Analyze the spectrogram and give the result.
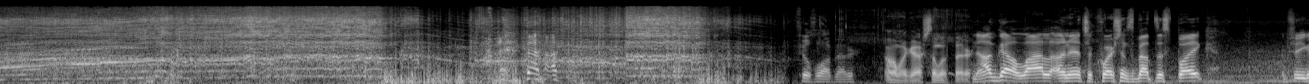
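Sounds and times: wind noise: 0.0s - 8.0s
electric motor whining: 0.0s - 9.7s
tyre noise: 0.0s - 9.8s.

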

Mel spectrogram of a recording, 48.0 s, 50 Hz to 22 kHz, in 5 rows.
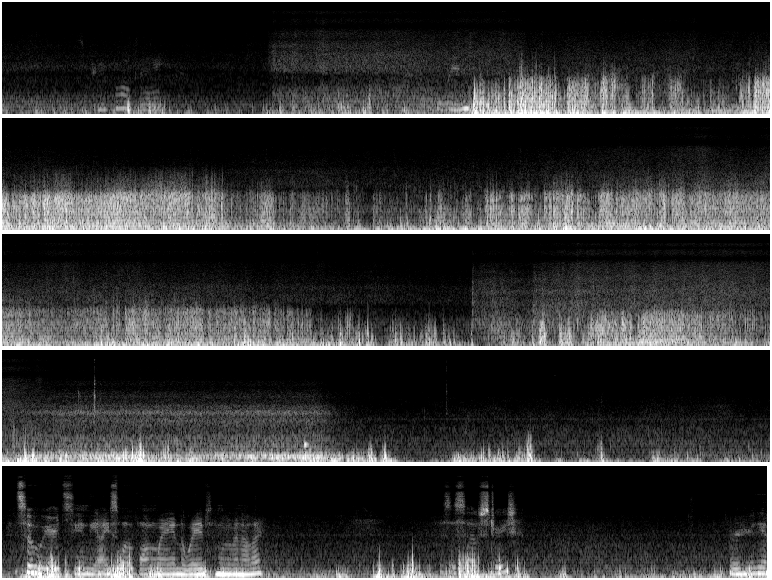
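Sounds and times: wind buffeting microphone: 3.3s - 47.9s
waves washing onto rocks: 25.1s - 32.6s.

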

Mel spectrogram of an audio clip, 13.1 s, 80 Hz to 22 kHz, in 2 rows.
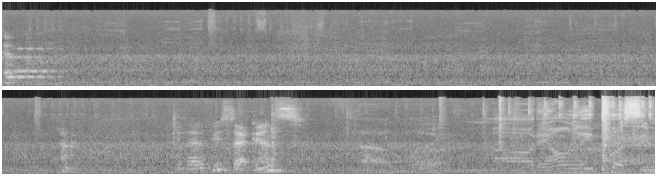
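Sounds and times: steady background noise: 0.0s - 13.0s.

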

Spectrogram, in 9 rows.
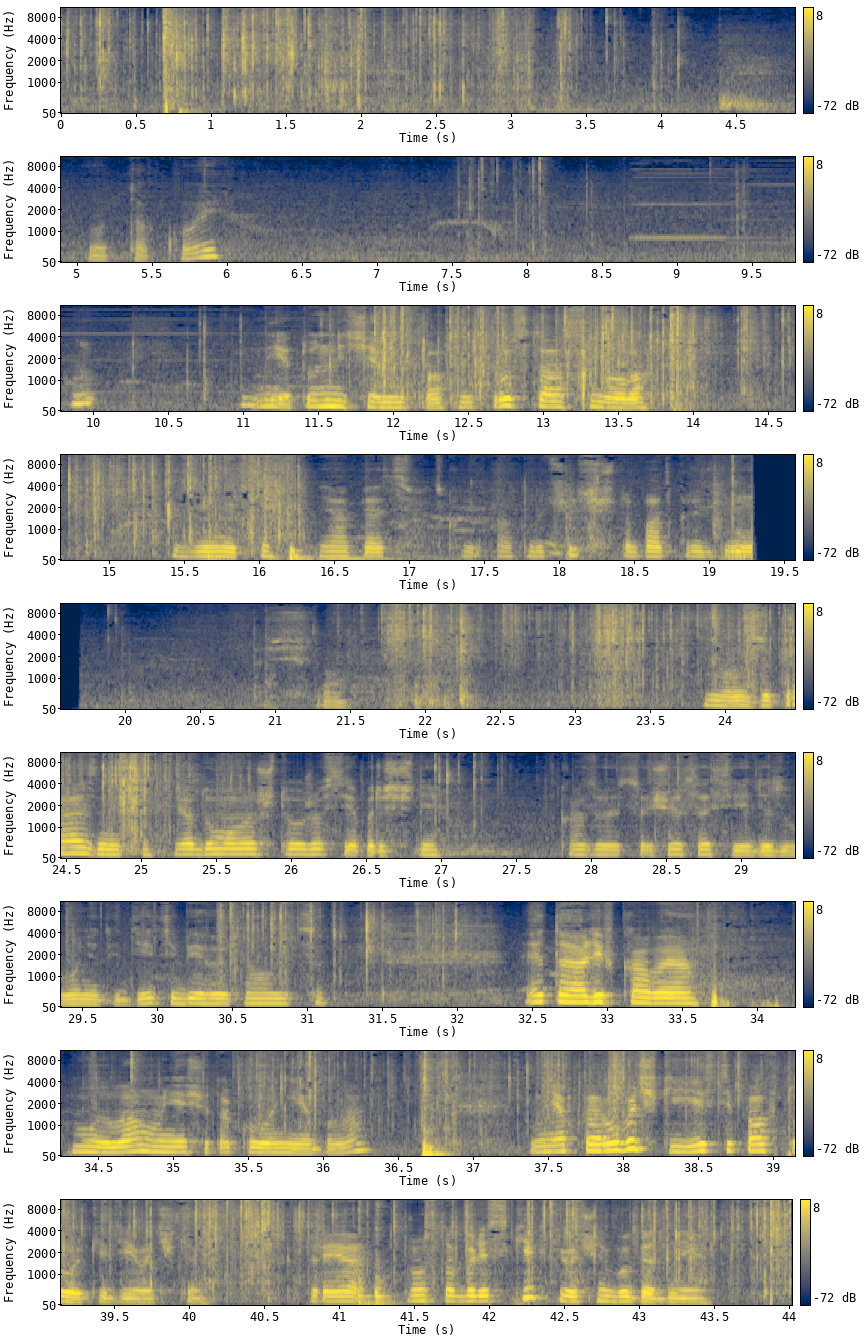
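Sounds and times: wrapper crinkling and tearing: 0.0s - 4.2s, 7.4s - 8.5s, 10.6s - 16.4s, 21.3s - 32.2s, 34.4s - 44.0s.

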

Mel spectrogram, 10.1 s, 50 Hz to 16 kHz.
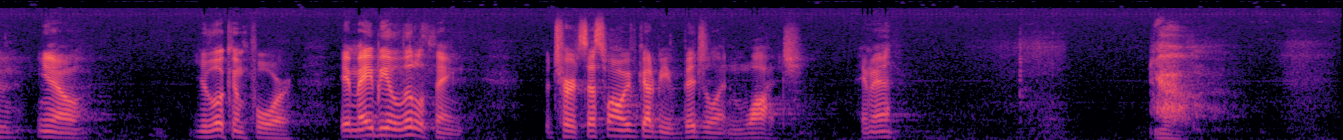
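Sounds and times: faint breath: 7.4s - 10.0s
man sighing: 8.6s - 9.3s.

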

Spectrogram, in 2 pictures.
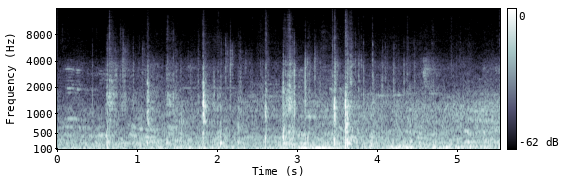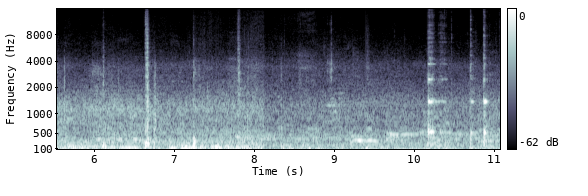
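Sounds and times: hard-soled footstep on pavement: 0.4s - 9.1s.

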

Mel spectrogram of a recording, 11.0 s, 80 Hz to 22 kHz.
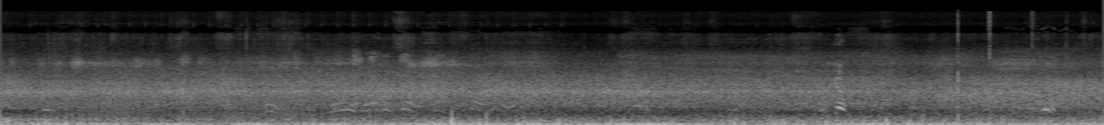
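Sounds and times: faint distant voices: 0.0s - 11.0s
wind on microphone: 0.0s - 11.0s.

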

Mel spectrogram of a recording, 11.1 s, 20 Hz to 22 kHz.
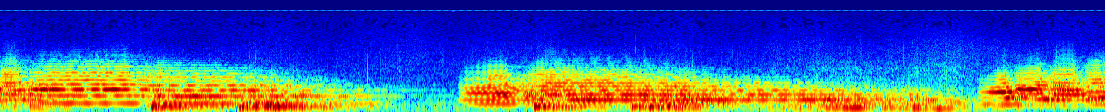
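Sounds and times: shifting low notes: 4.6s - 10.1s.

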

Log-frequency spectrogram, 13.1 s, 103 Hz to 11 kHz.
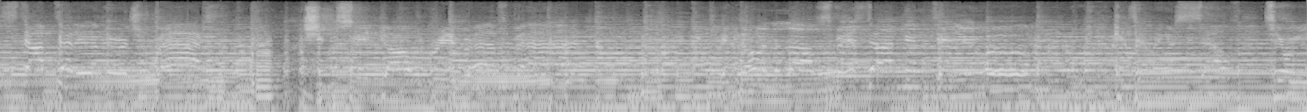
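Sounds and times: person singing: 0.0s - 13.0s
strummed acoustic guitar: 0.0s - 13.0s.

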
